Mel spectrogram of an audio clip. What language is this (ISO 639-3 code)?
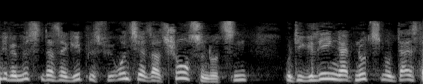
deu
